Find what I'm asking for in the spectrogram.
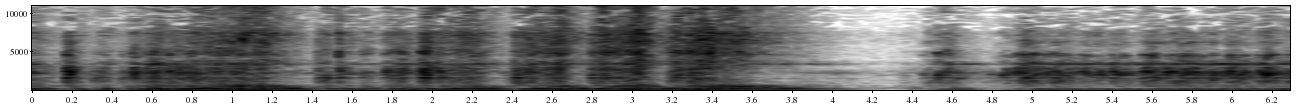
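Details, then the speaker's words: Old C20 crew cab truck with about 89 hp, started with ether, with a backfire that the owner thinks broke the ring ridge loose: it catches and settles into a steady, deep, even beat with a brief dip and recovery. Normal running after a hard start. "Victory listen to it just listen to it it runs exactly like a 65 sh which is terribly sweet"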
